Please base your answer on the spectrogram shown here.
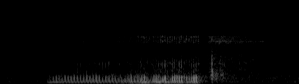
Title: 4-1-17 snoring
